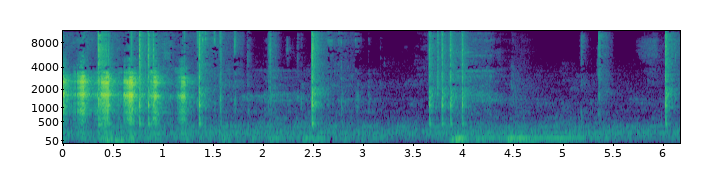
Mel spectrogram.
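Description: Typing on a computer keyboard: a quick run of many clicky keystrokes at the start, then scattered, sparser key taps over a quiet background.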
